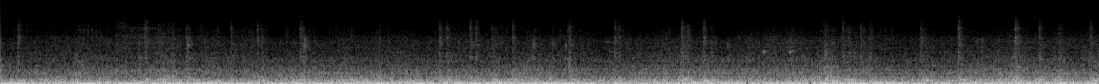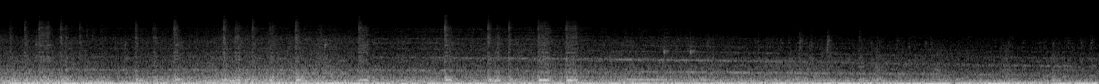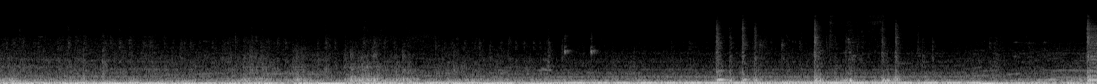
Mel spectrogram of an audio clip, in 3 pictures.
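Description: Inside the cab of a Volvo B9R coach on the move: a deep, steady engine and road rumble with frequent small rattles and clicks from the cab fittings. Past the middle, a whine falls slowly in pitch over several seconds, and a steady hum comes in near the end.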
